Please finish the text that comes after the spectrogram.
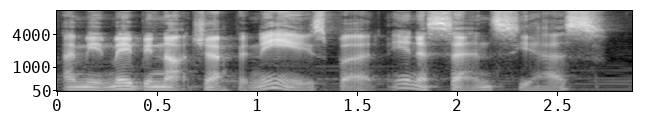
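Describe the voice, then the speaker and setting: A man's voice: fairly low pitch, animated, moderate pace, bright, forceful tone, soft background music. A man co-hosting a podcast, explaining things in a casual, thinking-aloud way. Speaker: podcast co-host.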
